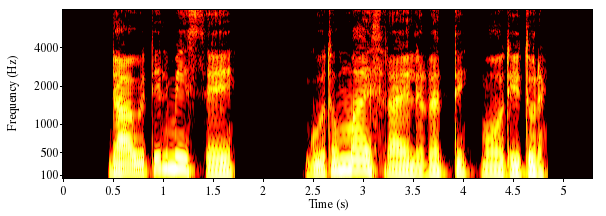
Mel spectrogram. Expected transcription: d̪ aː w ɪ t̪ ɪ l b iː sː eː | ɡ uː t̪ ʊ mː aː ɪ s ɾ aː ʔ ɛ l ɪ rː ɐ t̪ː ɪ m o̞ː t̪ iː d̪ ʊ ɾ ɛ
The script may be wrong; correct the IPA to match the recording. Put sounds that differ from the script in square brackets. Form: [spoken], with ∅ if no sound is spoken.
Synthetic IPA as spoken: d̪ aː w ɪ t̪ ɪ l [m] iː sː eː | ɡ uː t̪ ʊ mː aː ɪ s ɾ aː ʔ ɛ l ɪ rː ɐ t̪ː ɪ m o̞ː t̪ iː [t̪] ʊ ɾ ɛ

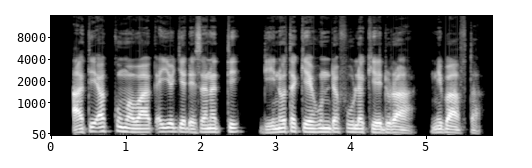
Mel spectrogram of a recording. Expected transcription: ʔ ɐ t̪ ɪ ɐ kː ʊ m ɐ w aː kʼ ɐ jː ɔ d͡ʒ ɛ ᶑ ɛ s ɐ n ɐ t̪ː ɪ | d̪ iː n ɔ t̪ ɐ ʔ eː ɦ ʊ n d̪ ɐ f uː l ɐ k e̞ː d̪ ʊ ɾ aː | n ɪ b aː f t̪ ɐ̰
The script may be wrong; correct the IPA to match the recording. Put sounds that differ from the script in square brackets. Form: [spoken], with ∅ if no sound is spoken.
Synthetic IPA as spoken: ʔ ɐ t̪ ɪ ɐ kː ʊ m ɐ w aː kʼ ɐ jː ɔ d͡ʒ ɛ ᶑ ɛ s ɐ n ɐ t̪ː ɪ | d̪ iː n ɔ t̪ ɐ [k] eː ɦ ʊ n d̪ ɐ f uː l ɐ k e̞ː d̪ ʊ ɾ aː | n ɪ b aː f t̪ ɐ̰

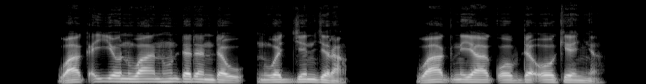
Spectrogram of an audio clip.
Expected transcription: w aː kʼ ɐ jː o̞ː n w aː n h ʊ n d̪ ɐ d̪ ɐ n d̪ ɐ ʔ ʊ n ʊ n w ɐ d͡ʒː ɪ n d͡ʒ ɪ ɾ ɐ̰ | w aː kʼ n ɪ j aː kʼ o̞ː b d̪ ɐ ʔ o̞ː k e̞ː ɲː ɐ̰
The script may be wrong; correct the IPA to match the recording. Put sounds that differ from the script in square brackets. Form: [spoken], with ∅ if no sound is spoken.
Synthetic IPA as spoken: w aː kʼ ɐ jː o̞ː n w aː n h ʊ n d̪ ɐ d̪ ɐ n d̪ ɐ ʔ ʊ n ʊ [∅] w ɐ d͡ʒː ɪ n d͡ʒ ɪ ɾ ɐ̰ | w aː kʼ n ɪ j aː kʼ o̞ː b d̪ ɐ ʔ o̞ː k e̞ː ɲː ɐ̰

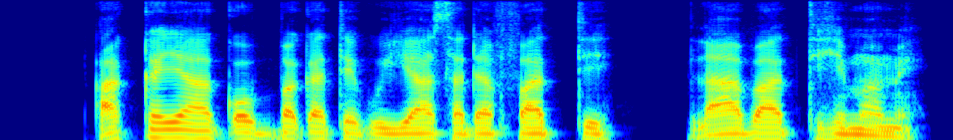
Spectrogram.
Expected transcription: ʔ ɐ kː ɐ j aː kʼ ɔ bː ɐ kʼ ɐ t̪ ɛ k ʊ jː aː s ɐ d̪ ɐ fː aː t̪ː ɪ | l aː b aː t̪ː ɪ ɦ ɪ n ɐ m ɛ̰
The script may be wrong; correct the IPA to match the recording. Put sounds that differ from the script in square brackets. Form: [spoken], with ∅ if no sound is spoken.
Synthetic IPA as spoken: ʔ ɐ kː ɐ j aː kʼ ɔ bː ɐ kʼ ɐ t̪ ɛ [ɡ] ʊ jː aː s ɐ d̪ ɐ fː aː t̪ː ɪ | l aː b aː t̪ː ɪ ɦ ɪ [m] ɐ m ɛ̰

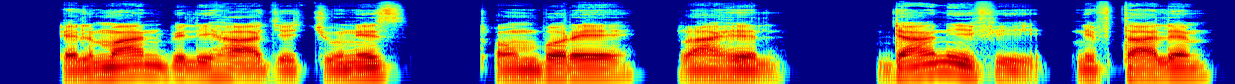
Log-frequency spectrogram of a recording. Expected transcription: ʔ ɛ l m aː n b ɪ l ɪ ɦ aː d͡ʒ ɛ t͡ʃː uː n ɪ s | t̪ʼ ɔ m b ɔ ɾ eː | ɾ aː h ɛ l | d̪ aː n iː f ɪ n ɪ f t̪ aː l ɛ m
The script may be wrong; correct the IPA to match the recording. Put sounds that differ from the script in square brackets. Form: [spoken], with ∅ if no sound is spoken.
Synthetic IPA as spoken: ʔ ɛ l m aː n b ɪ l ɪ ɦ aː d͡ʒ ɛ t͡ʃː uː n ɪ s | t̪ʼ ɔ m b ɔ ɾ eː | ɾ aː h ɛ l | d̪ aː n iː f ɪ n ɪ f t̪ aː l ɛ m

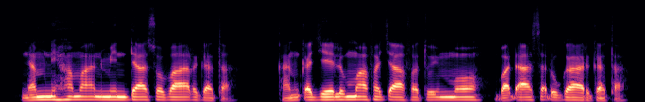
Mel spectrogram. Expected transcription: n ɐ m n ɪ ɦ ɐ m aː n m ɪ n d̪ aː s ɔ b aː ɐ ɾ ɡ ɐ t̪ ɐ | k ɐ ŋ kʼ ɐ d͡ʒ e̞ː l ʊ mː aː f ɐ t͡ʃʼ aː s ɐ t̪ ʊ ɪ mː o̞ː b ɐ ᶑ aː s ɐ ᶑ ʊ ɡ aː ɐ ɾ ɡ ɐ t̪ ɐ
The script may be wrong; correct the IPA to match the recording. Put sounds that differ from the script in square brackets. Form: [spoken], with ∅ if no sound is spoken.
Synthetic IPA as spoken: n ɐ m n ɪ ɦ ɐ m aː n m ɪ n d̪ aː s ɔ b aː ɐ ɾ ɡ ɐ t̪ ɐ | k ɐ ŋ kʼ ɐ d͡ʒ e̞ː l ʊ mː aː f ɐ t͡ʃʼ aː [f] ɐ t̪ ʊ ɪ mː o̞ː b ɐ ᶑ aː s ɐ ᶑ ʊ ɡ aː ɐ ɾ ɡ ɐ t̪ ɐ

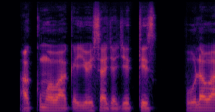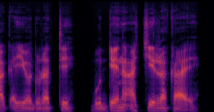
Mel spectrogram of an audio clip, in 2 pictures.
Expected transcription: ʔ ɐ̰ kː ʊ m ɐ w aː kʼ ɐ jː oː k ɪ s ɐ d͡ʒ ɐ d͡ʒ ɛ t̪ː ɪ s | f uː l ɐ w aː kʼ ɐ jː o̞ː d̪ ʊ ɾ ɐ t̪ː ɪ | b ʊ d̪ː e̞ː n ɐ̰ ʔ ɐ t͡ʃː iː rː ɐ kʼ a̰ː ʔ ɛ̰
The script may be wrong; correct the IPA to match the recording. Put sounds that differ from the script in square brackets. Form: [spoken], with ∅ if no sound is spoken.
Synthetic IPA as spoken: ʔ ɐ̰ kː ʊ m ɐ w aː kʼ ɐ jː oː [∅] ɪ s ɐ d͡ʒ ɐ d͡ʒ ɛ t̪ː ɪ s | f uː l ɐ w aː kʼ ɐ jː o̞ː d̪ ʊ ɾ ɐ t̪ː ɪ | b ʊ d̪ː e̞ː n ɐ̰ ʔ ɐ t͡ʃː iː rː ɐ [k] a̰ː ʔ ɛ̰

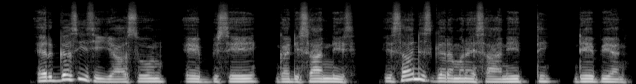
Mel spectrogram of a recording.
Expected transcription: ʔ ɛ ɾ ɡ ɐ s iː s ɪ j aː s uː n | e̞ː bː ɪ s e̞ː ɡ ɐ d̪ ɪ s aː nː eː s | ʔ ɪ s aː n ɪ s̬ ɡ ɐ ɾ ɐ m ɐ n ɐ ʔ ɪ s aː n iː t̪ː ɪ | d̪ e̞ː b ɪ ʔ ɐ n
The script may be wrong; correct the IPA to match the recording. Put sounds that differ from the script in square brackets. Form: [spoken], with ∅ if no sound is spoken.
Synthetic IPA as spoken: ʔ ɛ ɾ ɡ ɐ s iː s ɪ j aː s uː n | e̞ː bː ɪ s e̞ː ɡ ɐ d̪ ɪ s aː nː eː s | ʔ ɪ s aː n ɪ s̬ ɡ ɐ ɾ ɐ m ɐ n ɐ [∅] ɪ s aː n iː t̪ː ɪ | d̪ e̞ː b ɪ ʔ ɐ n

